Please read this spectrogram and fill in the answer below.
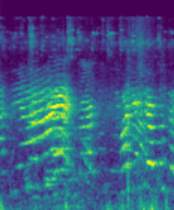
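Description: High-pitched voices talking and calling out, by their pitch children's voices.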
